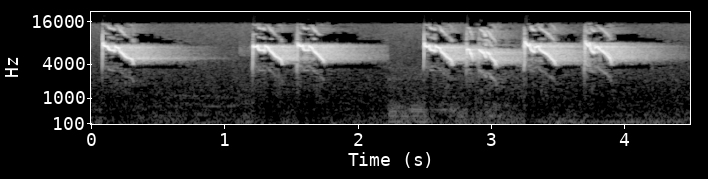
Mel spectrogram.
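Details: Pet-bird training recording of an Oriental white-eye: sharp, high descending chirps with lingering resonant tails, first single, then paired, then a quicker string of four, with brief quiet spells between bursts.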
